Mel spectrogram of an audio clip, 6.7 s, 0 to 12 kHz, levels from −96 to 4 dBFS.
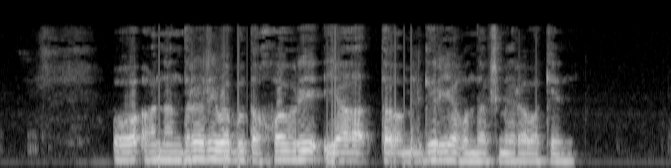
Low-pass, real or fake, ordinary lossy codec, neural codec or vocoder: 7.2 kHz; real; AAC, 64 kbps; none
